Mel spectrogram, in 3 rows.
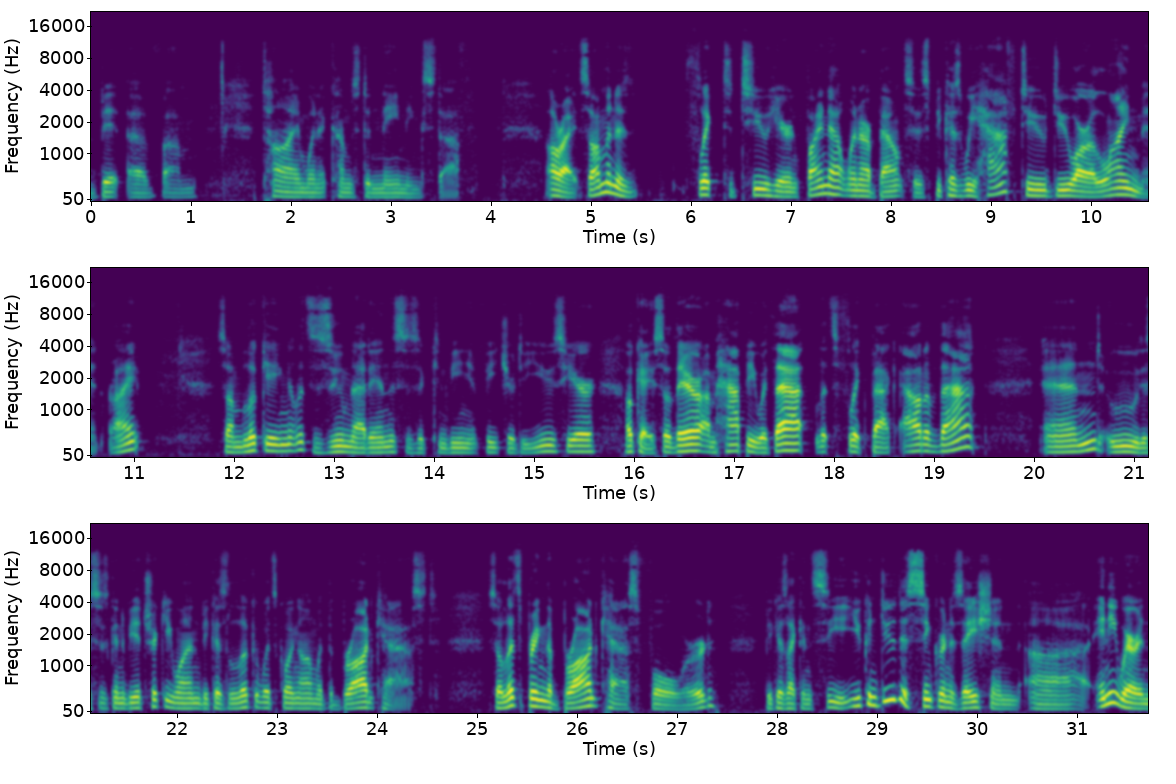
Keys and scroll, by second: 4.3 Right, 5.6 2, 6.1 Right, 9.4 Right, 9.7 Left, 10.6 Right, 17.9 i, 21.6 Right, 23.0 Right, 24.3 Left, 24.9 Right, 26.0 Left, 28.6 Left, 28.6 Right.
